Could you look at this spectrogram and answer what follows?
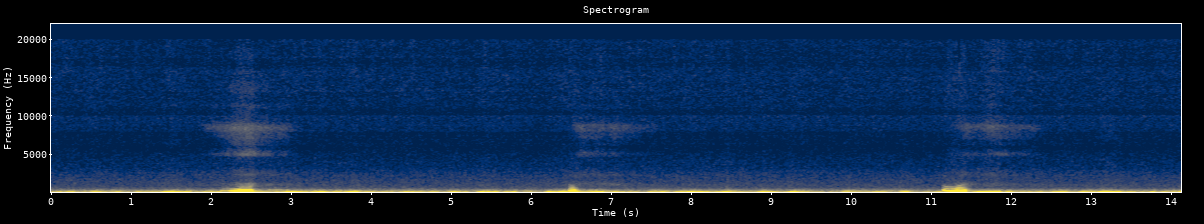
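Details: A sleeping black cat, rubbing his nose in his sleep, snores loudly in three rough, snorting bursts over a low steady background rumble.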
